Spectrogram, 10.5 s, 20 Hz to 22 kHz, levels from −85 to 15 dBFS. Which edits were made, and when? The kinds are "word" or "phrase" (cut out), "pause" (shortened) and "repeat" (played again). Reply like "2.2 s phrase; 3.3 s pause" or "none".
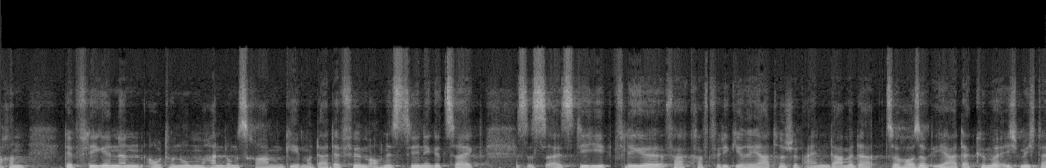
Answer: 8.0 s phrase; 9.3 s phrase

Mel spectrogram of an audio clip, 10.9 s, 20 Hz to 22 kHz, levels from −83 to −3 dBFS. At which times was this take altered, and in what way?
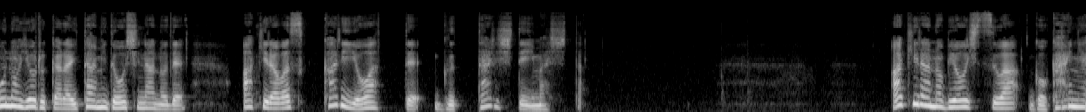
4.3 s pause

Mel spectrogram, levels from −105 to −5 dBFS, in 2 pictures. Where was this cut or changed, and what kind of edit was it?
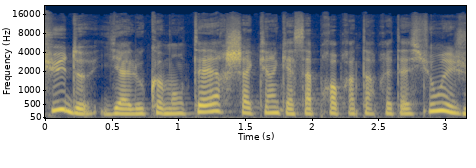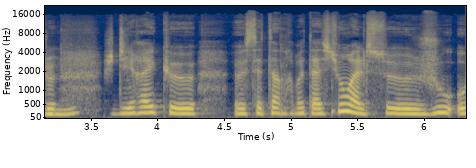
none

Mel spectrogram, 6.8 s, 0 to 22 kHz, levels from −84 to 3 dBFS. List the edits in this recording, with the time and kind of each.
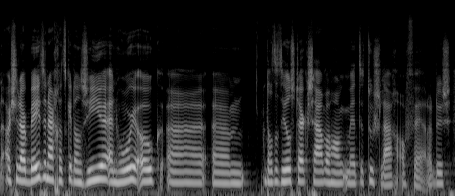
1.0 s word; 3.8 s pause

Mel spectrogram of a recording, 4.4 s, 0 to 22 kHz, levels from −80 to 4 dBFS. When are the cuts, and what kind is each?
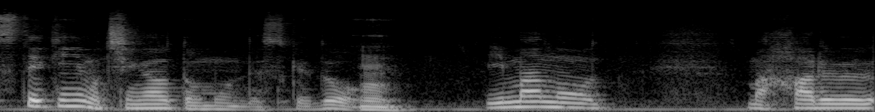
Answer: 2.4 s phrase

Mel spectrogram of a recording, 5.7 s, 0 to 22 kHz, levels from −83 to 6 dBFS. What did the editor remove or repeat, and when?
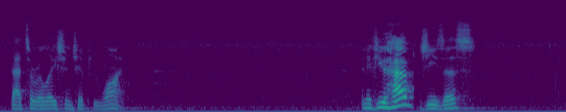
4.1 s word

